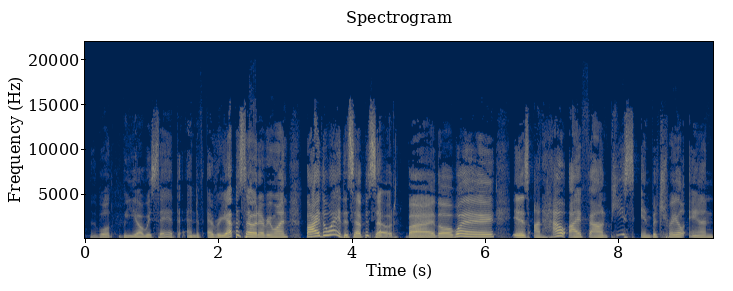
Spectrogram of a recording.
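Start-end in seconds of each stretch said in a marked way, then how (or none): 3.3-3.8 high catchphrase. Real, not acted. Episode catchphrase, first take. 4.8-6.1 BY THE WAY stretched very slowly, higher; drawn-out catchphrase. Real, not acted. Host teasing this episode's topic, slow drawn-out BY THE WAY.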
